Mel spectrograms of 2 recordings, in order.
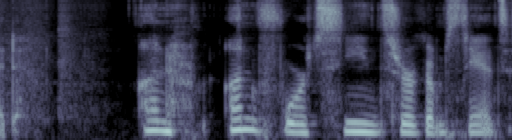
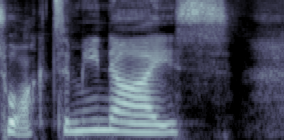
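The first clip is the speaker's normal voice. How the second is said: put-on New Jersey accent. Imitating a very funny woman's phrase that she ends everything with, in a put-on new jersey accent. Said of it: "like a New Jersey accent".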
